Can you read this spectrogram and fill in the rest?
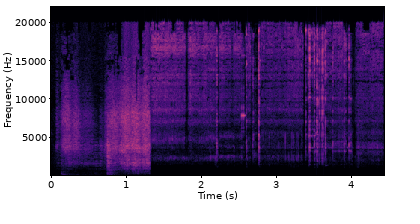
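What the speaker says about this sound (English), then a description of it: "I am just running this 400 grit over the edge" 400-grit sandpaper wet-sands a wooden table edge back and forth in a few quick strokes, followed by light rattling and handling noises; no speech.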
